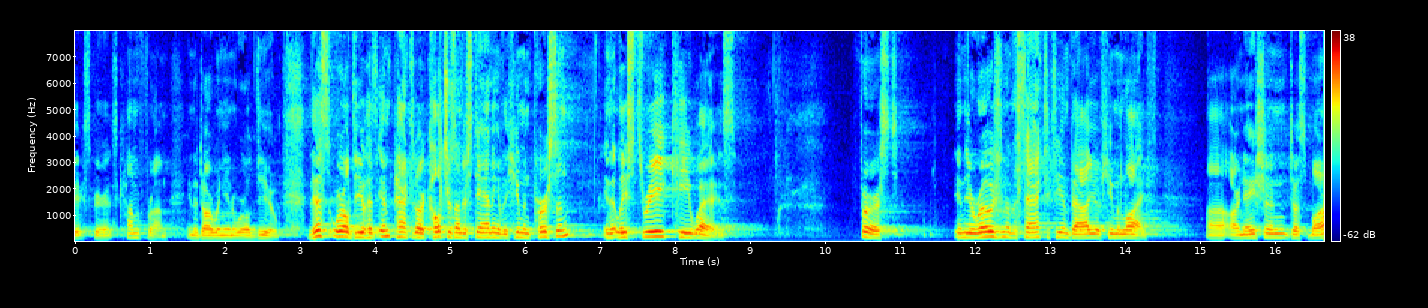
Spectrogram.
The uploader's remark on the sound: Catch the first half of a public talk. Delivered at the Dallas Conference on Science & Faith.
